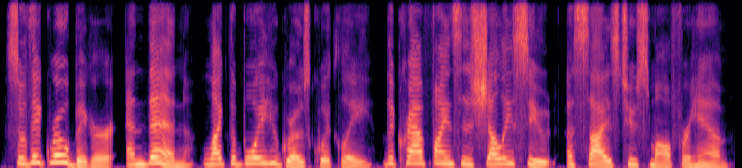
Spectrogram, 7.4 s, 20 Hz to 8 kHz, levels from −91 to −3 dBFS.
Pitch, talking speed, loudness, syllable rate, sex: 235 Hz, 195 wpm, -18 LUFS, 3.9 syllables/s, female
